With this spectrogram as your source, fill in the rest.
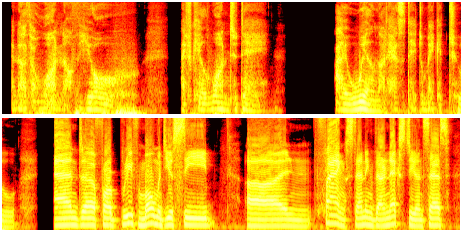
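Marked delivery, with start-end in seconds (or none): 0.2-7.2 hushed, haunting, eerie, ghostly voice, close and quiet. Narrator voices Vanta using the player as a shield, in their ear: Vanta's eerie ghostly hush. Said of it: "eerily, ghostly hushing".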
